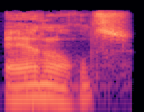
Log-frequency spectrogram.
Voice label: "annals", us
